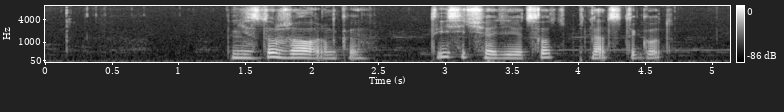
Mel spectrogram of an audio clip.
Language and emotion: Russian, neutral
